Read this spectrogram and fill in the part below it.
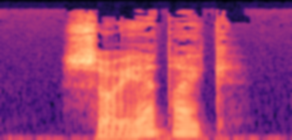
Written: sojadrik

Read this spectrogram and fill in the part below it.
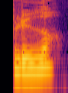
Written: bløder

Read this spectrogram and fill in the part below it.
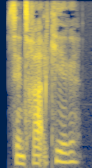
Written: centralkirke

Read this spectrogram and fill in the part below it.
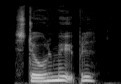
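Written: STÅLMØBEL

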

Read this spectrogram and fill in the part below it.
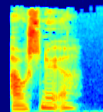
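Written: afsnøre

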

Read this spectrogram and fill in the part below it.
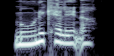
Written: månekalender

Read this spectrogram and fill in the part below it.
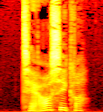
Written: terrorsikre

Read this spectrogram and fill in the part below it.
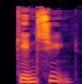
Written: gensyn

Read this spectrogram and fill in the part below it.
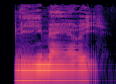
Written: ligemageri

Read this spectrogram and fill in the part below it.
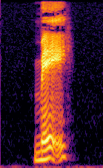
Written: mag

